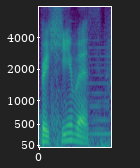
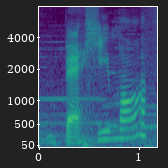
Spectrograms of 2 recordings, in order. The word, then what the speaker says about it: behemoth: to pronounce it uh I think the first time I saw it I was like like beim moth I'm just like I was so dumb I'm just like I don't I don't know and then I told my friend about it he's like oh yes it's called It's pronounced Behemoth uh oh yes yes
